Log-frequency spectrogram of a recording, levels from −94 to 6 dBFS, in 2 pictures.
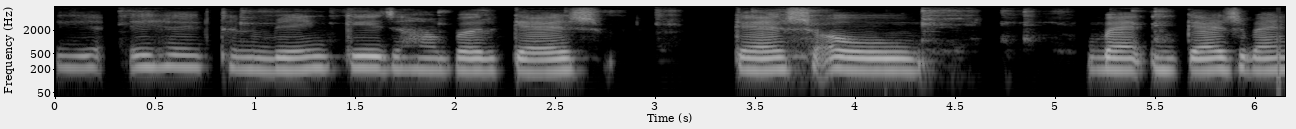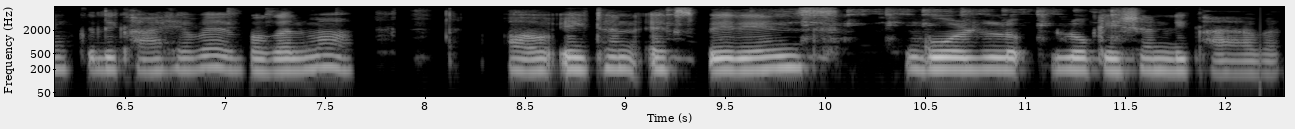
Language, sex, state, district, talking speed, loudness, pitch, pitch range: Chhattisgarhi, female, Chhattisgarh, Kabirdham, 115 wpm, -31 LUFS, 195 Hz, 190-210 Hz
